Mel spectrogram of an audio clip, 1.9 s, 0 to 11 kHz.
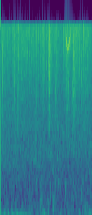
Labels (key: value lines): label: biophony, dolphin
recorder: SoundTrap 500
